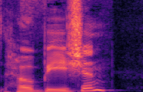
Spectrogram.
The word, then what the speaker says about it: Hobbesian: Is it pronounced Hobbesian? – I have often heard it that way. – Oh, wow. – You can say Hobbesian as well.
